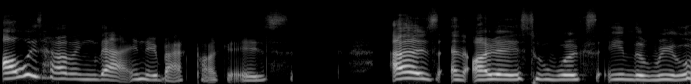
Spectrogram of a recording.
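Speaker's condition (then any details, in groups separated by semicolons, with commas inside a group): Cerebral palsy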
